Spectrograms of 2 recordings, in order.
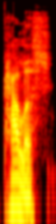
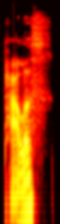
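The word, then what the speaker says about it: Pallas: And uh her lover at the time of the story is uh palace. P A I AL L A S palace as in uh uh yeah he was a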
